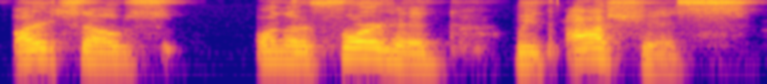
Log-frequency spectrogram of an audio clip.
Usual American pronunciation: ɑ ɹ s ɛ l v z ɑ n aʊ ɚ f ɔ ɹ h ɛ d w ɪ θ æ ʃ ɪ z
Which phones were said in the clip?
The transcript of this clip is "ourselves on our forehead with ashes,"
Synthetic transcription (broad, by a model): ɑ ɹ s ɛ l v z ɑ n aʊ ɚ f ɔ ɹ h ɛ d w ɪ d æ ʃ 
